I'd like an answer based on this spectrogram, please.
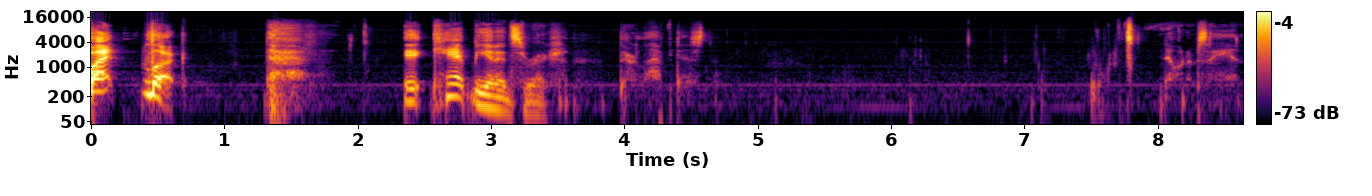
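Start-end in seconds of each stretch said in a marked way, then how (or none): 4.0-8.5 breathy whispered aside, all breath. Commenting on new videos during a live stream: whispering. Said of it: "I'm whispering for no reason".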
